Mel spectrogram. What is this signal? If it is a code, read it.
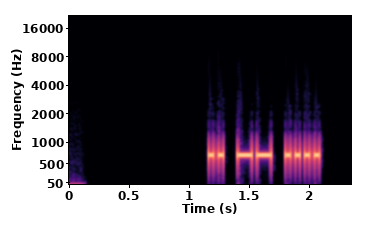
Morse code, heard as a keyed tone, about 30 wpm, 700 Hz. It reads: IMH
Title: USA Call Sign Postfixes - 3 Letters 30wpm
